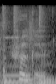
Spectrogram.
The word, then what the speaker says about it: Fugu: the answers that stood out was the word fugu. I'm not sure how to pronounce it.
